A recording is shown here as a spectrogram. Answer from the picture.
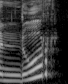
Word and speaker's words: Ndour: sé si estás tú en dur porque luego cuando mé en en Wikipedia yo creo que su apellido no se dice la n Asu Aquí siempre se ha dicho Asu endur as endur se hecho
